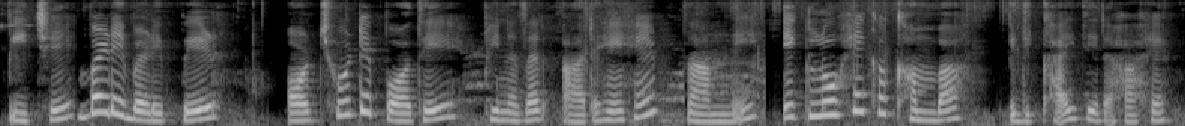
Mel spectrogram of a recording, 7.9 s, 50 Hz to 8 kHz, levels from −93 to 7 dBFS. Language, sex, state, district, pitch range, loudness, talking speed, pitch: Hindi, female, Chhattisgarh, Bastar, 190-285 Hz, -27 LUFS, 160 wpm, 210 Hz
